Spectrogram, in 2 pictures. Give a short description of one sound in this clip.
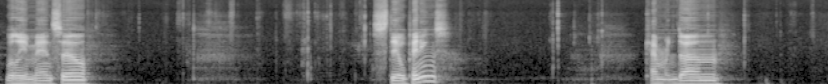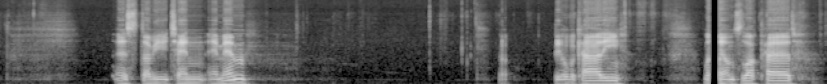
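Small paper strips rustle and crinkle between fingers.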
